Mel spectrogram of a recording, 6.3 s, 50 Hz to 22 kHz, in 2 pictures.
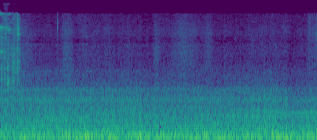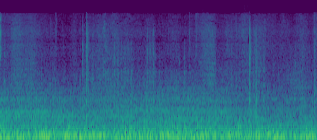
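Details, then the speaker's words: Toyota D4D diesel on a road test after replacing four faulty injectors, injector codes programmed with a diagnostic tool: even diesel drone, no knocks, misses or rattles. Drives normally, no warning light. "Ah bah roule normal, c'est du bien. Ça change, pas de voyant."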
